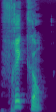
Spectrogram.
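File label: "frequent", French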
